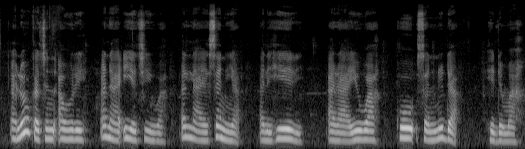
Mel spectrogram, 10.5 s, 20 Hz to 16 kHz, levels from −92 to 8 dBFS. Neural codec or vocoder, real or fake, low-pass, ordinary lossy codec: none; real; 14.4 kHz; none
